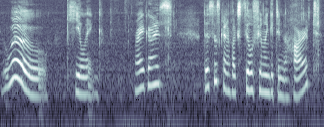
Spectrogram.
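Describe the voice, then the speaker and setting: A woman's voice: mid-range voice, expressive, takes it slowly, warm tone, a little hiss or hum. A woman from Croatia with a Croatian accent, reading tarot cards in a chatty, musing way and asking questions aloud. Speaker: tarot reader.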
